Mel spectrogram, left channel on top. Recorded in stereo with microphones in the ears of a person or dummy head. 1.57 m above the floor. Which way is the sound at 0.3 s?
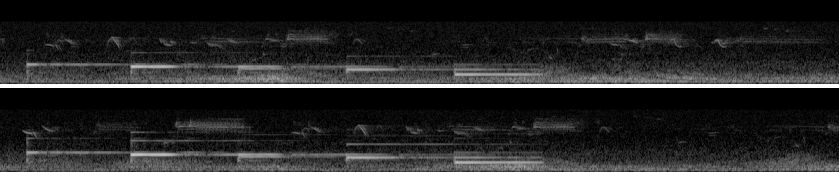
70° right (ahead or behind).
